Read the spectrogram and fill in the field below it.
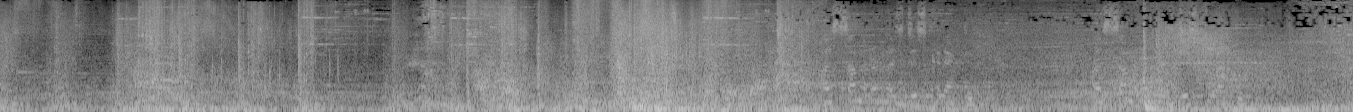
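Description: Magic spells crackle and blast in a busy fantasy battle.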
